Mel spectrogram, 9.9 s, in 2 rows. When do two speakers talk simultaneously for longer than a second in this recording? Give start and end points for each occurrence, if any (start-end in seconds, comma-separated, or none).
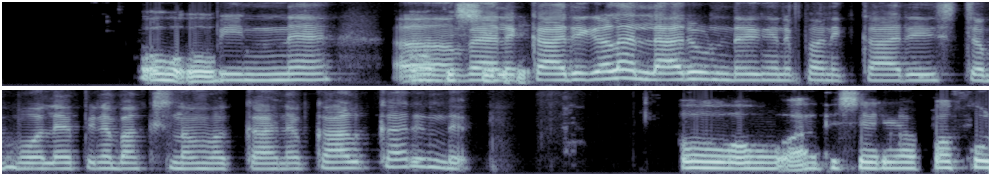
none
